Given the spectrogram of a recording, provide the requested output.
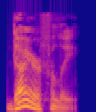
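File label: "direfully", British English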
